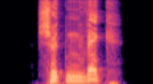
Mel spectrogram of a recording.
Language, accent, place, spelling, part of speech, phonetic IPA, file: German, Germany, Berlin, schütten weg, verb, [ˌʃʏtn̩ ˈvɛk], De-schütten weg.ogg
- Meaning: inflection of wegschütten: 1. first/third-person plural present 2. first/third-person plural subjunctive I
